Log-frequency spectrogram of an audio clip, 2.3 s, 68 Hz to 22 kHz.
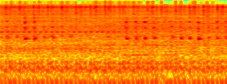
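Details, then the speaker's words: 1989 Range Rover Vogue SE with seized alternator: engine running with a steady high-pitched chirping squeal over the idle as the shredded belt slips on the alternator pulley, getting too hot to touch; low voltage, EFI warning light on. "Um and also we got the EFI warning light on and that belt is just absolutely because the belt is slipping. So in the the time I was running the engine now that belt has become too hot to touch."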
